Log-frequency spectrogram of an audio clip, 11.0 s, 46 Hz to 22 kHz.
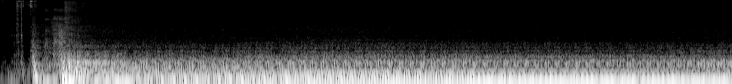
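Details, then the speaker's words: Un-restored 1969 Chevy Corvette C3, stored 17 years, Rochester Quadrajet, with new fuel filters and new water pump: engine catches after a brief crank into a low, steady rumble, no knocks or misses; healthy idle. "All right, I've had it running for about 10 to 12 minutes already, and so far that's as far as the temperature gauge has gone."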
